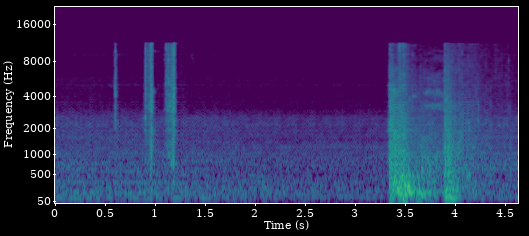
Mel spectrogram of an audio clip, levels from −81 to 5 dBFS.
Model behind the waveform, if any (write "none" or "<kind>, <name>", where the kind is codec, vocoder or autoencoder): vocoder, Vocos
